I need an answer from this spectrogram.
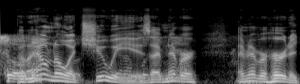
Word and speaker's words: Chuwi: Spell it for me. CHUWI. WI. Chewy.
